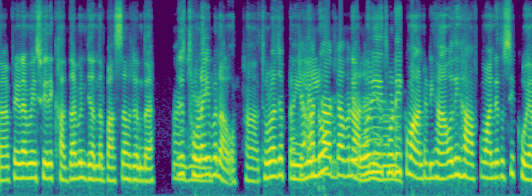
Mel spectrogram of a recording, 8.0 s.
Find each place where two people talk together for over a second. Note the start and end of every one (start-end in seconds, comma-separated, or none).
4.4-6.0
